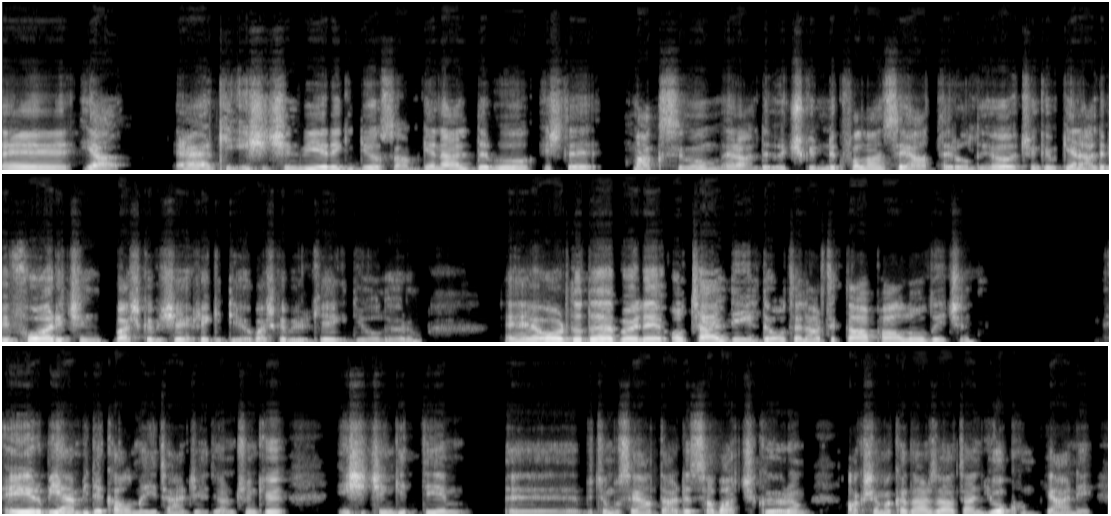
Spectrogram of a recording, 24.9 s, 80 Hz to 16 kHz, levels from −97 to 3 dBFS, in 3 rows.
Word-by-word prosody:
Eee, 150 -2 +2
ya, 200 -1 +2 0.4
eğer - - 0
ki - - -5
iş - - +2
için 170 -3 0
bir 155 - +1
yere 155 0 +4
gidiyorsam 155 +6 -5
genelde 160 -3 0
bu, 155 +1 -1
işte, 455 0 -3 0.3
maksimum 155 +5 -4
herhâlde 120 -9 -4
3 215 - -1
günlük 135 +6 -6
falan 140 -2 -1
seyahatler 120 -3 -2
oluyor. 120 +9 -1
Çünkü 145 -3 -6
genelde 155 -2 -2
bir 170 - +2
fuar 160 -2 +6
için 160 +2 -3
başka 150 - +1
bir - - -8
şehre 140 +1 +1
gidiyor, 135 -2 -9
başka 130 - -3
bir - - -5
ülkeye 125 0 -3
gidiyor 120 -1 -13
oluyorum. 115 - -11 0.7
Eee, 150 +1 +2
orada 165 +3 +7
da 225 -1 +8
böyle 180 -1 +5
otel 185 -1 +3
değil 205 -1 -4
de, - - +2
otel 135 +1 -2
artık 135 - -7
daha 160 +2 +3
pahalı 140 -2 0
olduğu 140 +6 -1
için, 195 +5 -5 1.0
Airbnb'de 170 -4 +6
kalmayı 130 -3 -4
tercih 125 0 -9
ediyorum. 180 - -11
Çünkü 185 -2 -1 0.4
iş - - +5
için 155 -2 -2
gittiğim, 160 +2 -5 0.3
ııı, 125 -1 -10
bütün 145 +4 -8
bu - - -9
seyahatlerde 135 +3 -3
sabah 150 -1 -2
çıkıyorum, 160 +2 -3 0.3
akşama 150 -3 -2
kadar 145 0 -2
zaten 140 +2 -1
yokum. 140 -5 +1
Yani, 125 -2 -5
150 Hz, 155 wpm, -21 LUFS, 135-165 Hz, 1.0 s, da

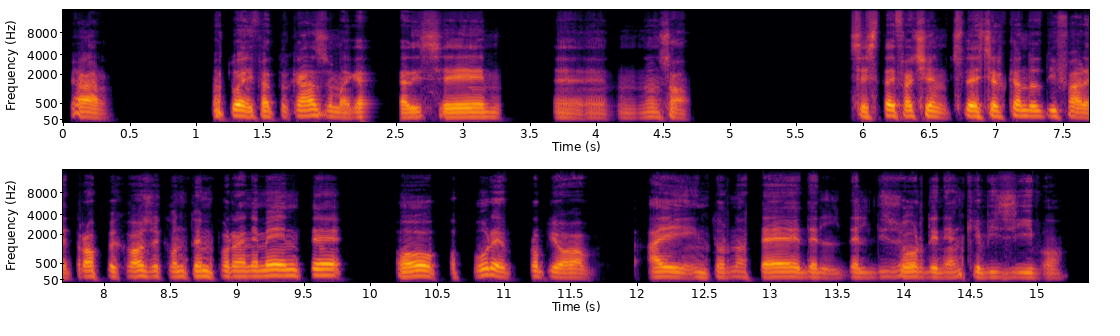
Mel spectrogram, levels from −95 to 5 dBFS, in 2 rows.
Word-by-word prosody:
Chiaro, - - +1 0.7
ma - - -2
tu - - +1
hai 140 -5 +8
fatto 130 - -2
caso 145 -1 +2
magari 120 -1 -2
se, 115 0 +3
mhmm, 115 -1 -8 0.4
ehm, 105 +5 -11
non 120 +1 -9
so 105 - -6 1.2
se - - 0
stai - - +5
facen - - +2
stai - - +4
cercando 140 +1 +2
di 140 +1 -3
fare 110 -4 0
troppe 135 +5 -2
cose 135 -1 0
contemporaneamente 135 +5 +2 0.4
o, 135 +3 +5
oppure, 155 -5 -1
proprio 110 -6 -2 0.3
hai 125 -1 +1
intorno 115 +3 -8
a 120 - -11
te 120 +1 +3
del 110 -3 -7
del 115 -1 -7
disordine 120 -1 -3
anche 120 0 -7
visivo. 110 -2 -9
120 Hz, 135 wpm, -22 LUFS, 115-135 Hz, 1.2 s, hai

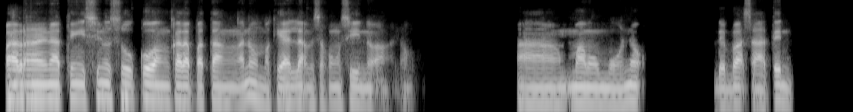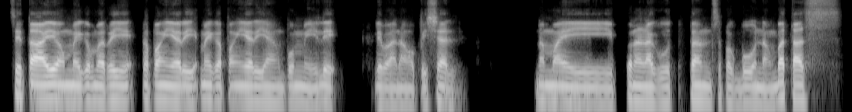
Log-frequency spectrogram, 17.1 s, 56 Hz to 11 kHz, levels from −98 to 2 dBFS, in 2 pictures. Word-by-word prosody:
para 105 0 +5
nating 105 +1 +1
isinusuko 110 -1 0
ang 100 -1 +2
karapatang, 95 -2 0
ano, 115 +3 -2
makialam 95 0 -1
sa 85 - -9
kung 90 -1 -7
sino 90 -3 -5
ang, 85 -1 -10
ano 90 0 -20 1.0
ah, 90 -1 -3
mamumuno, 90 +1 -2 0.7
'di 90 - -4
ba, 95 - +1
sa 85 -1 -3
atin, 95 -5 -5 0.7
'si 120 - +1
tayo 105 -1 +8
ang 100 - 0
may 100 -1 +2
kamarye 100 0 +1
kapangyari 95 -2 +2
may 105 - +1
kapangyarihang 95 -1 0
pumili, 95 0 -2 0.4
'di 95 - -2
ba, 90 -1 -1
ng 85 0 -4
opisyal, 85 0 -1 0.8
na 100 - -3
may 100 -1 +1 0.5
pananagutan 95 0 0
sa - - -12
pagbuo 95 +1 -2
ng 85 -1 -3
batas. 100 - +1
95 Hz, 135 wpm, -22 LUFS, 90-100 Hz, 1.0 s, tayo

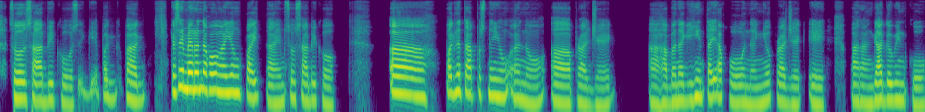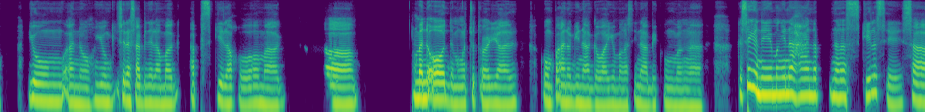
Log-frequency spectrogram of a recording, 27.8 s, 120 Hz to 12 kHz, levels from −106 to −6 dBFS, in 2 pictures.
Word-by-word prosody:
So 210 -1 +4
sabi 190 -1 0
ko, 180 -4 -6
sige 250 +7 -11
pag 215 -3 -4
pag 195 -3 0 0.4
kasi 315 +5 +6
meron 305 0 +10
ako 295 -1 +6
ngayong 265 -1 +4
part-time. 190 -5 -2
So, 210 -2 -4
sabi 195 -1 -3
ko, 165 -3 -5 0.8
ah, 245 -4 +7 0.2
pag 255 0 +1
natapos 255 -3 +1
na 245 - +1
'yong 225 +1 +2
ano, 195 -1 -2
ah, 180 -2 +1
project, 165 +2 -6 0.5
ah, 180 -2 -4
habang 180 +2 -1
naghihintay 215 +4 +1
ako 185 -5 -4
ng 170 +1 -3
new 195 +2 -2
project, 170 -3 -4
eh, 165 -3 -4 0.3
parang 180 -2 -3
gagawin 195 +1 +1
ko 165 0 -5 0.4
'yong 190 -2 0
ano 170 -1 -3
'yong 185 -1 -2
sinasabi 180 -3 -3
nilang 170 -1 -3
mag-upskill 190 +1 -6
ako. 170 0 -5
Mag 160 -1 -4 0.7
ah, 170 -1 +1 0.9
manood 200 -2 +4
ng 170 - -3
mga 170 - -4
tutorial 170 -2 -3 0.5
kung 180 -2 -3
paano 180 0 -2
ginagawa 165 -2 -3
yung 160 -1 -5
mga 155 0 -6
sinabi 160 -3 -6
kong 160 -3 -7
mga 150 0 -4 0.7
kasi 250 +9 +3
yun 270 - +8
na 245 - +6
yung 245 - +5
mga 250 - +5
hinahanap 235 0 +2
na 225 -3 +1
skills, 250 +3 -5
eh, 170 -1 -6
sa 195 +4 -5
185 Hz, 140 wpm, -22 LUFS, 170-220 Hz, 0.9 s, meron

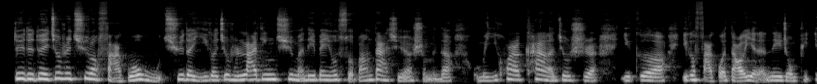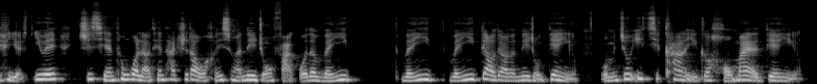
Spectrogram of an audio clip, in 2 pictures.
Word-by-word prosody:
对 265 - +6
对 250 - +5
对， 245 0 +5
就 270 +3 +2
是 260 - +4
去 255 +2 +1
了 245 - +5
法 225 -10 -3
国 190 +8 +3
五 200 -9 0
区 230 -1 -1
的 220 - +3
一 180 0 -2
个 200 - 0
就 220 +3 0
是 200 - +2
拉 220 +1 +3
丁 235 +1 +4
区 235 0 +1
嘛， 210 - +1
那 205 0 +2
边 210 -1 0
有 210 - +1
索 210 - -3
邦 180 +4 -3
大 220 -2 +1
学 195 - -4
啊 - - -4
什 195 - -5
么 235 - -4
的。 160 - -3 0.2
我 - - -13
们 175 0 -4
一 190 - -4
块 240 +3 -2
儿 215 - +1
看 230 0 -1
了， 190 - -1
就 195 +1 -2
是 180 -4 -3 0.2
一 180 - -4
个 180 -3 0 0.2
一 - - -2
个 210 - +2
法 185 -7 -3
国 190 +5 -2
导 160 -3 +1
演 185 -1 +2
的 - - -5
那 185 -1 +1
种 165 -2 -2
比 - - -11
也 205 +3 0
因 230 +1 +4
为 240 +1 +7 0.2
之 250 - +1
前 205 -6 +1
通 230 +3 +3
过 230 -1 +4
聊 185 -5 +1
天， 215 +4 -1
她 220 0 -2
知 230 +2 -3
道 220 - +3
我 165 - -1
很 180 +3 -3
喜 210 0 0
欢 185 0 -1
那 210 0 +6
种 175 -3 -2
法 190 - -5
国 165 - -1
的 190 +1 +1
文 165 +1 -1
艺 210 0 +2 0.5
文 175 +5 +1
艺 215 -3 +2
文 175 +3 -1
艺 235 - +6
调 220 -2 +1
调 195 -3 -1
的 170 - -4
那 190 +2 0
种 190 - -2
电 220 -5 +2
影， - - -6 0.2
我 - - -4
们 180 - 0
就 250 +5 +2
一 265 - +3
起 260 +1 -5
看 230 -4 -2
了 - - -1
一 - - -2
个 190 - -4
侯 180 - -3
麦 210 -1 +3
的 - - 0
电 175 0 -1
影。 250 +9 -7
205 Hz, 365 characters per minute, -22 LUFS, 185-230 Hz, 0.5 s, 为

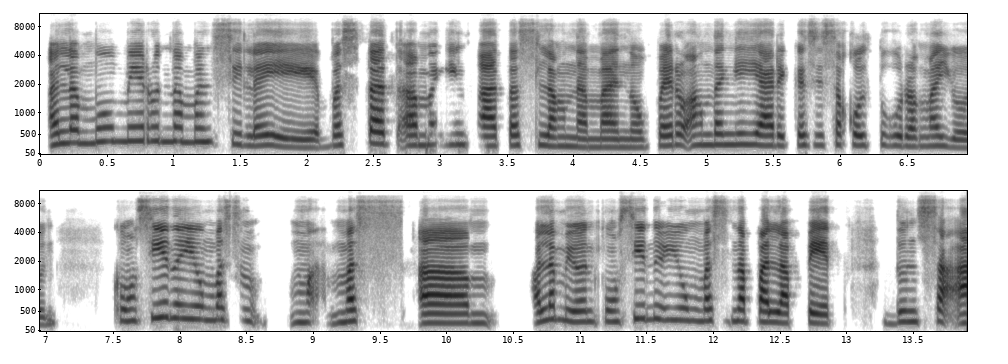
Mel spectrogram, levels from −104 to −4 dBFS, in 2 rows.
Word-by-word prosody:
Alam 285 +4 0
mo 320 - -6
meron 330 0 -4
naman 320 -1 -5
sila, 255 -7 -8
eh, 195 -6 +1
basta't, 240 +7 +1
ah, 235 - +3
maging 250 +1 -6
patas 225 +2 +2
lang 215 -1 -1
naman 190 0 0
no. 185 0 -7
Pero 230 +1 +2
ang 245 +2 -3
nangyayari 250 -2 0
kasi 235 0 -6
sa 235 +1 -6
kultura 235 -2 -5
ngayon, 210 -4 -5 0.5
kung 270 0 -6
sino 335 +4 +5
yung 305 -2 +1
mas 290 0 -3 0.4
ma 230 +2 -7
mas, 255 +5 -2
um, 220 0 +5 0.3
alam 305 - +2
mo 280 - -4
yun 250 +1 +1
kung 255 0 -8
sino 320 +4 +1
yung 285 -1 -4
mas 270 0 -1
napa-lapit 230 -5 +5 0.4
dun 245 +5 -7
sa 250 - +1
240 Hz, 160 wpm, -23 LUFS, 220-270 Hz, 0.5 s, sino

